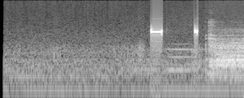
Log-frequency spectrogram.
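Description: Two short, high electronic beeps about half a second apart, the second cut off at the end, after near silence.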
